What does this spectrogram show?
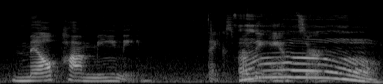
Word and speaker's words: Melpomene: So, pronounced more or less, Melpomene.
